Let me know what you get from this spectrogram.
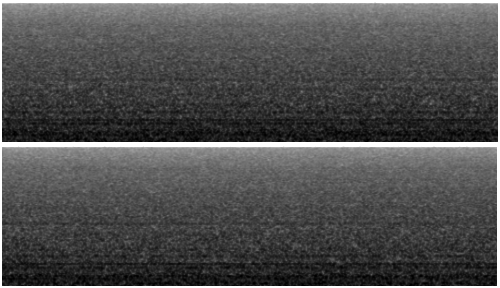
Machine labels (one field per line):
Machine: fan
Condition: abnormal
